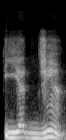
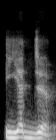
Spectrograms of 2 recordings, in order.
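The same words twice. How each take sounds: First: The cluster is said with a nasal sound. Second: The cluster is said without a nasal sound. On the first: The speaker calls it right. "इस शब्द का ठीक उच्चारण यज्ञ ऐसा है" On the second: The speaker calls it wrong. "यज्ञ ऐसा अशुद्ध उच्चारण करते हैं"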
